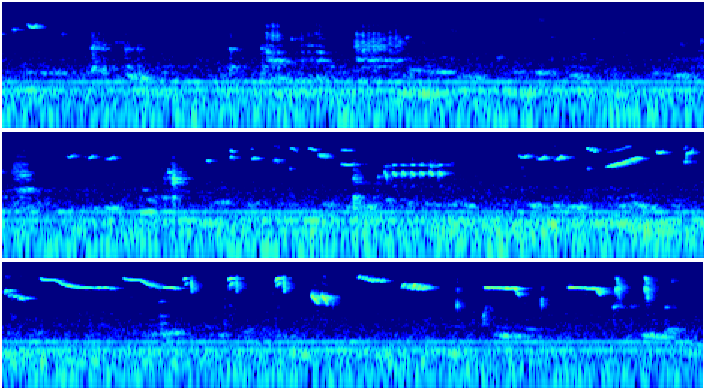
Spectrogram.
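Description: Young male Russian song canary singing a forest-tune song: soft scattered chirps and a short trill at first, then, from about eight seconds in, a louder run of quick whistled up-and-down glides that stops shortly before the end.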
